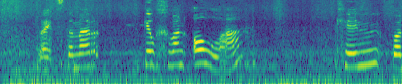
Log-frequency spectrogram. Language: Welsh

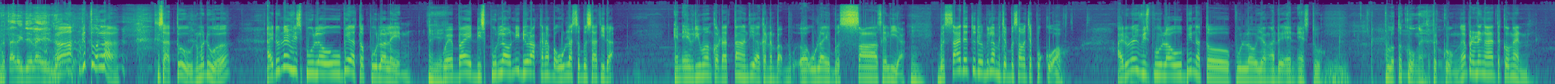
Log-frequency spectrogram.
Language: Malay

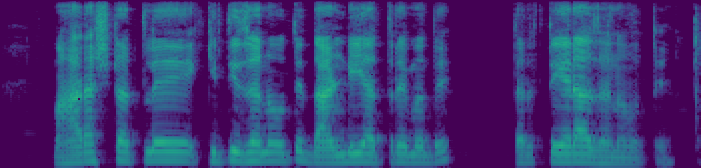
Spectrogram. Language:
Marathi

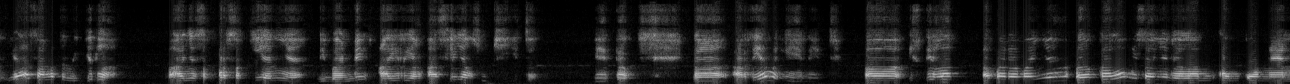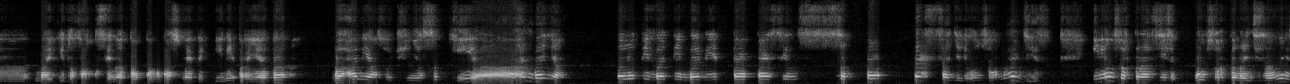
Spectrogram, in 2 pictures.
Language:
Indonesian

